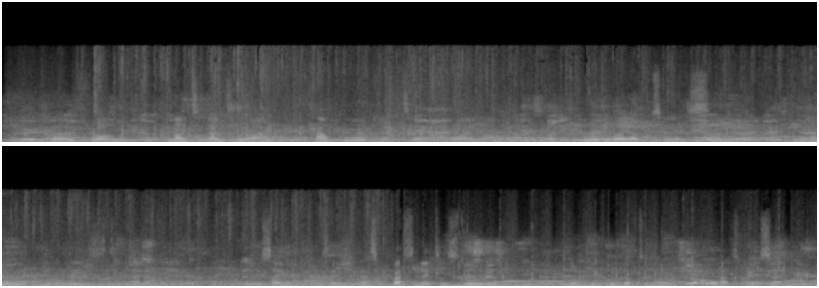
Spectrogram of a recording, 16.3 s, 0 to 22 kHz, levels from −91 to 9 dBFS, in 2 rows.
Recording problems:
murmuring crowd; very loud; throughout; 2 dB above the speech

